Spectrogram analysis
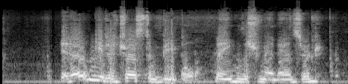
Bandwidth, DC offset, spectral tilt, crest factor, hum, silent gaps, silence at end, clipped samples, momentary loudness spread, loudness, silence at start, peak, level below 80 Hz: over 20 kHz; under 0.1%; -4.5 dB/octave; 8 dB; none; none; 0 s; 0.3%; 5 LU; -6 LUFS; 0.05 s; 0 dBFS; -32 dBFS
